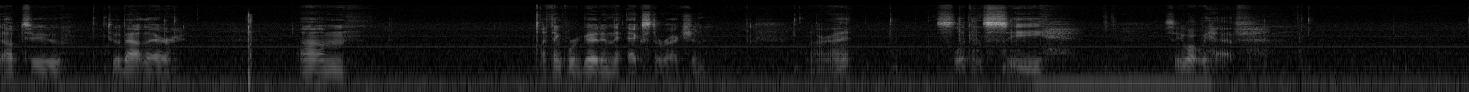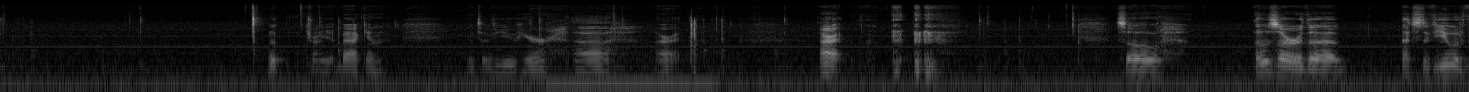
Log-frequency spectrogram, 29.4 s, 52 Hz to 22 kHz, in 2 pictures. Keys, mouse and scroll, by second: 3.2-5.0 middle drag, 9.9-12.6 middle drag, 11.8-12.6 scroll up 1, 12.6 KP_5, 14.6-16.4 middle drag, 16.4-17.7 scroll down 1, 17.7 scroll up 1, 17.9-19.4 middle drag, 19.8-21.6 middle drag, 21.6 right click, 22.4 KP_Decimal, 23.4-25.7 middle drag, 26.5-28.2 middle drag, 28.4-29.3 middle drag.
